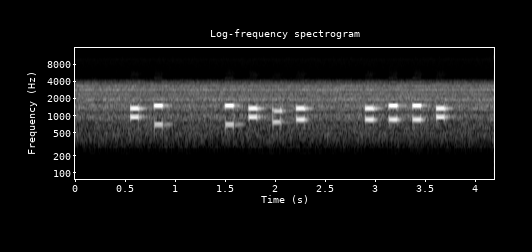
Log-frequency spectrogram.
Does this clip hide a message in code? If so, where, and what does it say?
Yes: DTMF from 0.6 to 3.7 s, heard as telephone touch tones, dialled by machine, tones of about 80 ms, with phone line noise. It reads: 03 3048 8990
